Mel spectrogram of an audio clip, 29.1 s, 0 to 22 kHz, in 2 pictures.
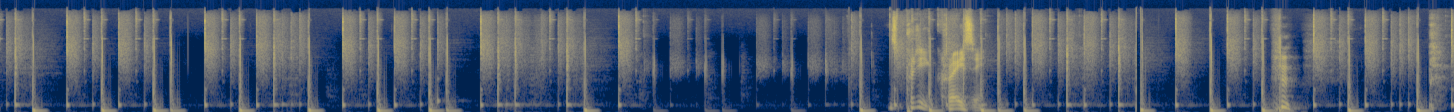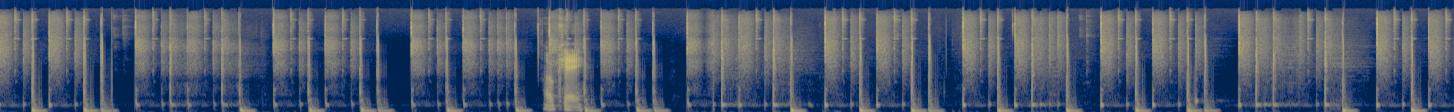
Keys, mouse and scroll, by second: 6.2 click, 8.3 click, 9.3 click, 10.5 click, 14.2 click, 15.5 click, 19.0 click, 21.5 click, 23.3 click, 25.1 click.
